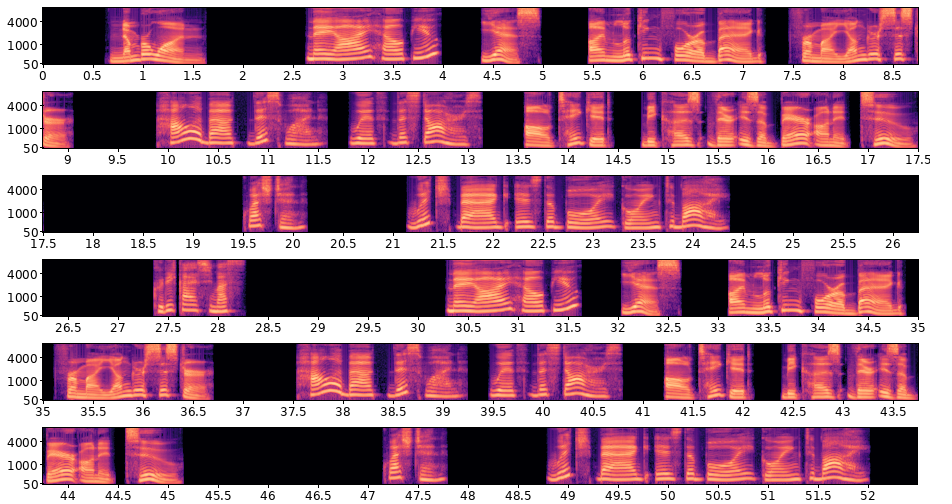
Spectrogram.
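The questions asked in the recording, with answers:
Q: Which bag is the boy going to buy?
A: The bag with stars and a bear on it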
